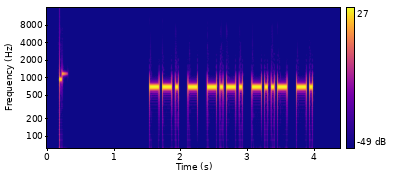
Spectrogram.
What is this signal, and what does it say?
Morse code, heard as a keyed tone, about 25 wpm, 700 Hz. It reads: GTCXN
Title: Code Groups - 5 Letters - 25wpm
